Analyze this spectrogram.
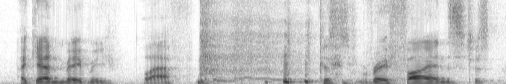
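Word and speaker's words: Ralph Fiennes: That's which again made me laugh because Ray Fiennes who's called Ralph, but that's your biggest problem with the film. Who, by the way, if we're just putting it out there, it's spelled Ralph.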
